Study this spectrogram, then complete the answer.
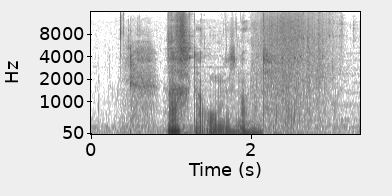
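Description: A shovel digs into loose earth with a crunch.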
